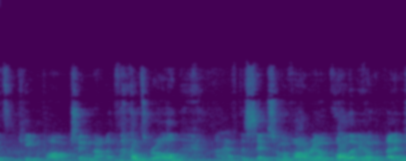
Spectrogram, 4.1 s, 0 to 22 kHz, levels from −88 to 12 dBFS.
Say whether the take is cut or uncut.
uncut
